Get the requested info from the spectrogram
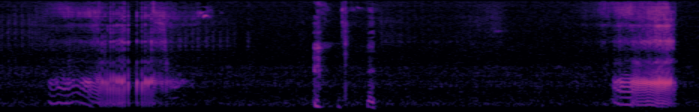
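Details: Pet dog Manja snoring asleep on a bed; a rattling snore, a few short snorts or clicks in the middle, then another buzzing snore near the end, all indoors.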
